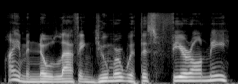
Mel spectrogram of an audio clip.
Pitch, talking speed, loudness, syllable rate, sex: 150 Hz, 275 wpm, -16 LUFS, 5.8 syllables/s, male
